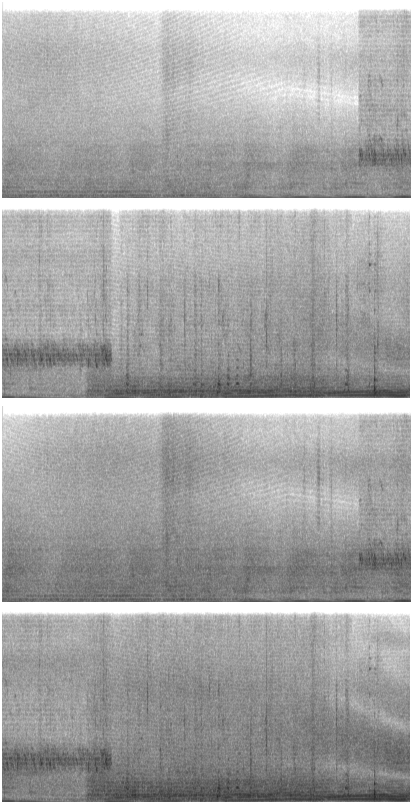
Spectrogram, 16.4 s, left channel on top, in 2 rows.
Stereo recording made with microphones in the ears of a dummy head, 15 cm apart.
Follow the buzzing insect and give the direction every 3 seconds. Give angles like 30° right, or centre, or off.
10° right, 60° right, 70° right, 50° right, 10° right, 20° left.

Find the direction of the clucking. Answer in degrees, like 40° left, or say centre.
centre.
